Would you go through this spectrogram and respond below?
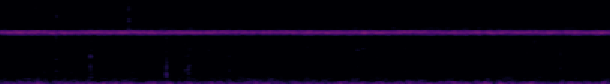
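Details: Autumn insect calls near a campfire form a constant, high, ringing drone without pause, with soft crackling ticks from the fire sprinkled across it.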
